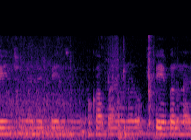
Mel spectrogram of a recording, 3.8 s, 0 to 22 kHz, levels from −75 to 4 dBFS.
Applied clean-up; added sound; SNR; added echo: none; Sliding door; 8 dB; reverberation time 0.3 s.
